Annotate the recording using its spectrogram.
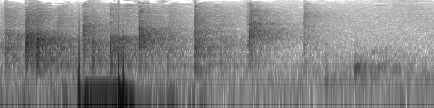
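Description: An audience applauding a talk, the clapping thinning out and dying away over the second second. A couple of low thumps land close to the microphone about half a second in.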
